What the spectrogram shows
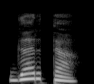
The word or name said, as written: ಗರ್ತ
